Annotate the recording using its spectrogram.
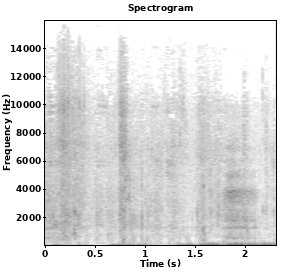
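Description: Footsteps crunching along a rocky trail covered in dry leaves, under wind buffeting the microphone; the wind's low rumble swells about halfway in.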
